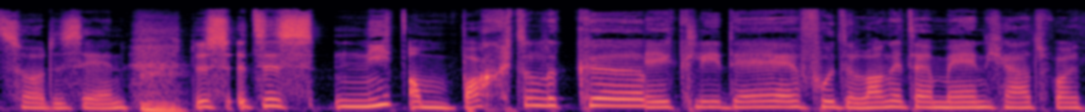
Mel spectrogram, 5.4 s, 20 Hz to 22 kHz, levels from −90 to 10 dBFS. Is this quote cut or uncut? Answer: cut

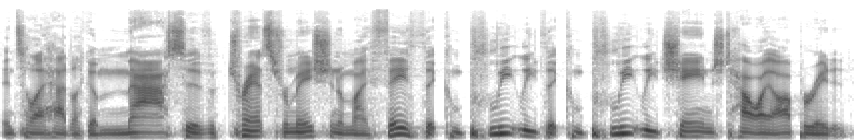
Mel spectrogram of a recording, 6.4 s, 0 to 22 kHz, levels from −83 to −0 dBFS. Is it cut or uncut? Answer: cut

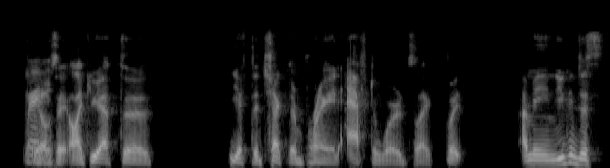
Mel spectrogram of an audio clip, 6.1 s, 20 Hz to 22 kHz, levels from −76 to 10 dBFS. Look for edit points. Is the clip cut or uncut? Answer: uncut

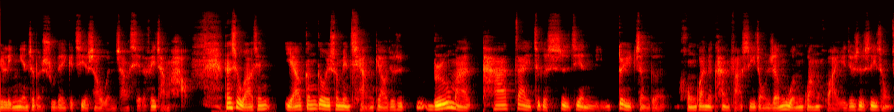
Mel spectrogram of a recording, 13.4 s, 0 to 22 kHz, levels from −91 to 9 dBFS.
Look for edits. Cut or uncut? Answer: cut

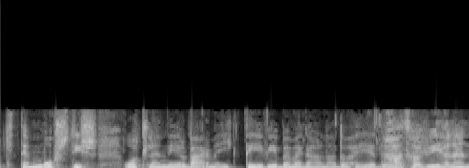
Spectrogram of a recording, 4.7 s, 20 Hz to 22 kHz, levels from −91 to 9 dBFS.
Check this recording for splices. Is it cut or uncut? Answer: uncut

